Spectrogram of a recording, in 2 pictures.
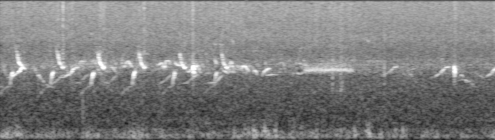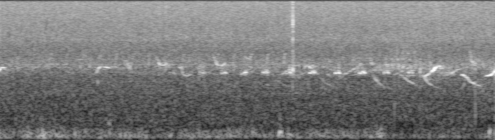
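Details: Ruddy Turnstones at Four Rivers CA, Vernon County, Missouri, give quick, high chattering notes in loose bursts throughout, over a steady low rumble of wind or surf.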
